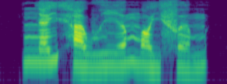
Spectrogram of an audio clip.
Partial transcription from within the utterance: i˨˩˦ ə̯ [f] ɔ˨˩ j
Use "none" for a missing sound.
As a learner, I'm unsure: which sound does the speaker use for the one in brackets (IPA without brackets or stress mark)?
m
